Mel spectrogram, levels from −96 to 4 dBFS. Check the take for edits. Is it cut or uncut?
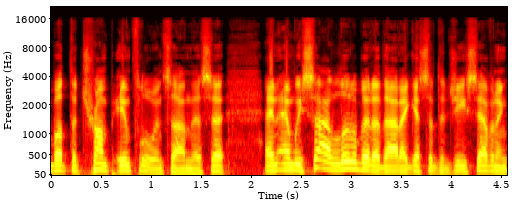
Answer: uncut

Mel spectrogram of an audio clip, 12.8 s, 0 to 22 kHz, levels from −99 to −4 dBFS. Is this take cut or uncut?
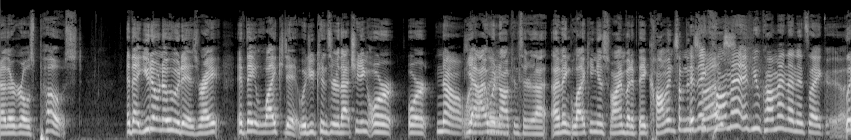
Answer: uncut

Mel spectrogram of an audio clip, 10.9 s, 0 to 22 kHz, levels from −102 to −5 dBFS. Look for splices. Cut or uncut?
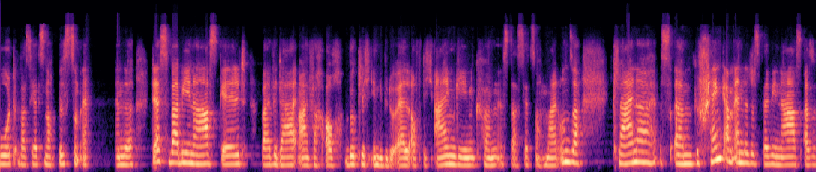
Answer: cut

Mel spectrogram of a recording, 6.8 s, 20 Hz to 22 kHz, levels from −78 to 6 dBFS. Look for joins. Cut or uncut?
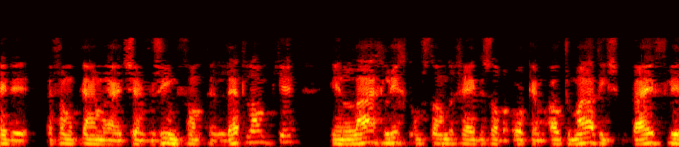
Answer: uncut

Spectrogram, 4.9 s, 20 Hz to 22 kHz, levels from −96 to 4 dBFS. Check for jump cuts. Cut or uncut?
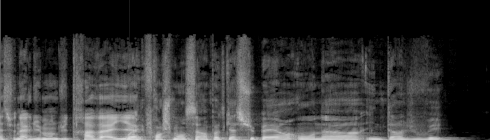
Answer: uncut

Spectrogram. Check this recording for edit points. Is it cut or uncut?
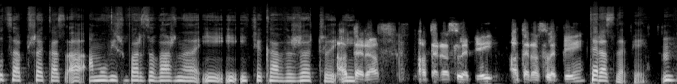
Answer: uncut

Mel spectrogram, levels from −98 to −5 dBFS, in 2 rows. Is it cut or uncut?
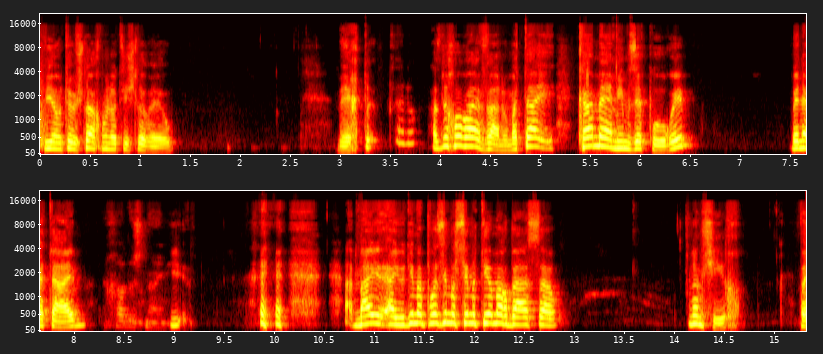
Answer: uncut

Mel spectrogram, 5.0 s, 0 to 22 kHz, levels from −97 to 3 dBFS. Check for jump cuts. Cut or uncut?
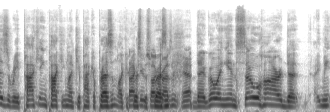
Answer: cut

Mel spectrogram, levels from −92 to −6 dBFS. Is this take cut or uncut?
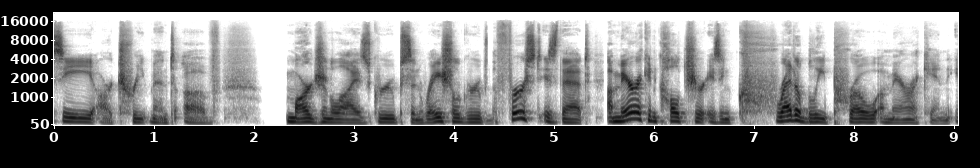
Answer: cut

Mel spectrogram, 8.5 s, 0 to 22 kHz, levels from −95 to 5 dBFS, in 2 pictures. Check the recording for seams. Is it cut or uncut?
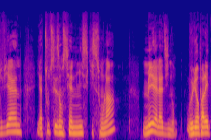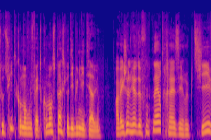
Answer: cut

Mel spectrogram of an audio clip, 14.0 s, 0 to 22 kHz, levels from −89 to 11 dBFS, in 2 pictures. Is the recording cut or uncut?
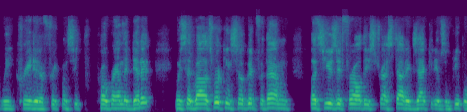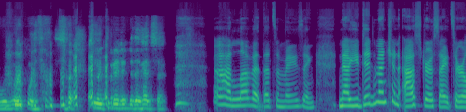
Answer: uncut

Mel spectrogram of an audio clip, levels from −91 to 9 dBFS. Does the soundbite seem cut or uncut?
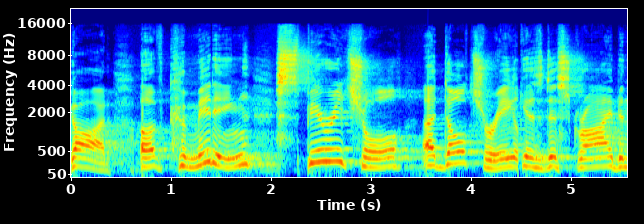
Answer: cut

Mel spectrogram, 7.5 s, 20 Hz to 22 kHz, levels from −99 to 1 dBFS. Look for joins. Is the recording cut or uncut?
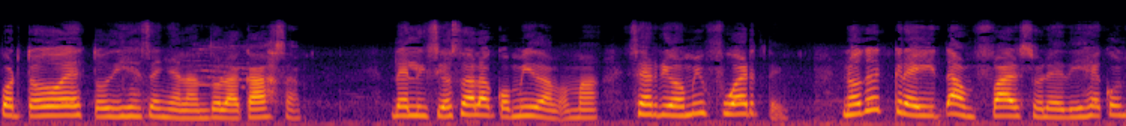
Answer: cut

